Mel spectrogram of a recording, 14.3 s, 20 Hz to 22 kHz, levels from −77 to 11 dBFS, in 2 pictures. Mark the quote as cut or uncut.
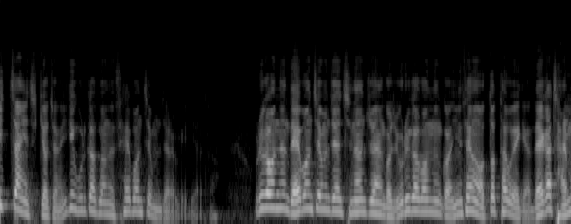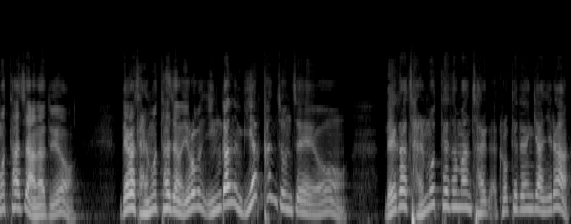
uncut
